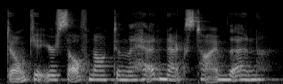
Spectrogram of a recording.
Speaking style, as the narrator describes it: croaked

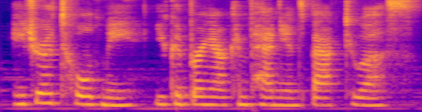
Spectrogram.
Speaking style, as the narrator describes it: she whispered

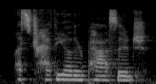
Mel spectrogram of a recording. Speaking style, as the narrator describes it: Thea whispered

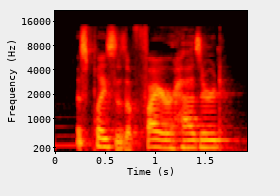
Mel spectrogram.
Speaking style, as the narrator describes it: Rune murmured

